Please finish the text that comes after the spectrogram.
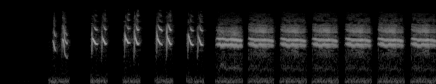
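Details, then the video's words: Common linnet in field-style song used to tutor young linnets: a few sharp double-peaked chirps, then a run of loud, even, buzzy notes repeated about three times a second. "NUEVO CD CAMPERO PARA EDUCAR PARDILLOS"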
